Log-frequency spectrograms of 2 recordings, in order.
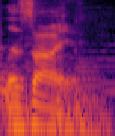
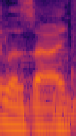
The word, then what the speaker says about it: lasagna: If you know how to spell lasagna, how to say lasagna, you know that the G is silent.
